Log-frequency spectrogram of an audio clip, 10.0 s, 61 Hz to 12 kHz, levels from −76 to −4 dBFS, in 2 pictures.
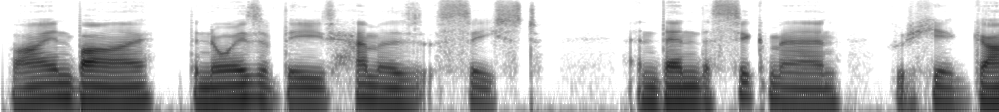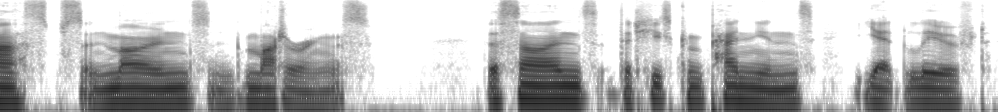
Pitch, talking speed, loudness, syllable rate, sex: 100 Hz, 160 wpm, -22 LUFS, 4.5 syllables/s, male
